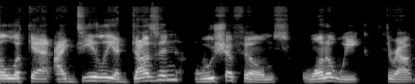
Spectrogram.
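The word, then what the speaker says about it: wuxia: ever heard of the chinese film genre wusha it's spelled wxia wusha that's how it's pronounced yeah yeah this is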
